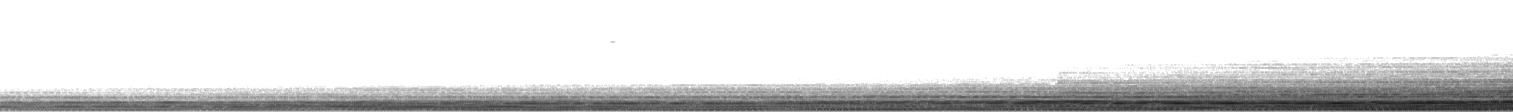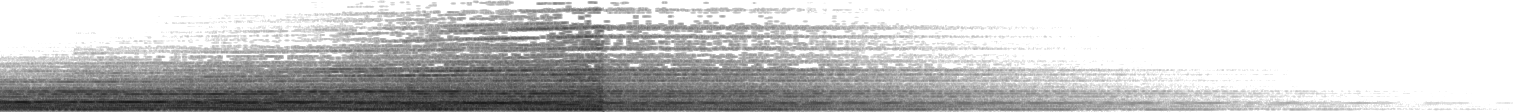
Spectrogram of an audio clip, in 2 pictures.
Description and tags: Processed Sitar Riser
Created by recording a session of a sitar with various effects applied that greatly changed the character of the instrument.
I took one part of the session, reversed it, and layered several copies of itself with each duplicate being higher in pitch. Finished it off with some high-end reverb.
stinger, processed, sitar, creepy, sinister, suspense, terror, score, film, ambient, riser, spooky, dark, transition, soundesign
